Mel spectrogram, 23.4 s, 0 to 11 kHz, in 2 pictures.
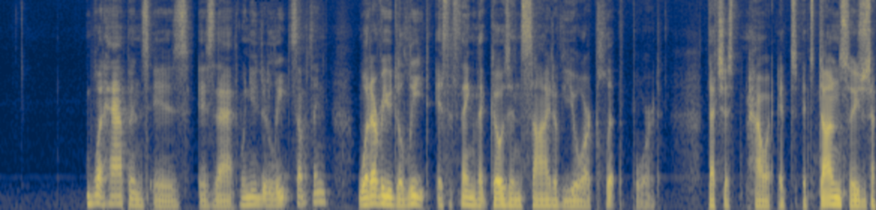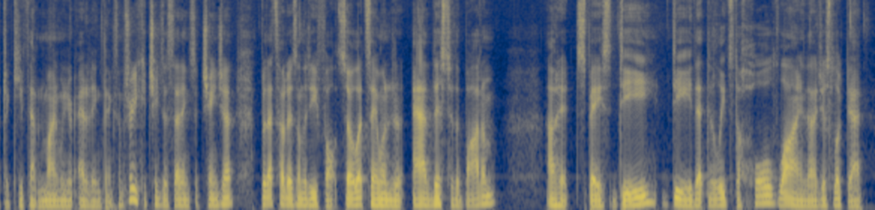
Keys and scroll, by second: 19.9 d.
